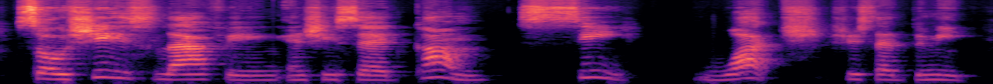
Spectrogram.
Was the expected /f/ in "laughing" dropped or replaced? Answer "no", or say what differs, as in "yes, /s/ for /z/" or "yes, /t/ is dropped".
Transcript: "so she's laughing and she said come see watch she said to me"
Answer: no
